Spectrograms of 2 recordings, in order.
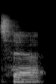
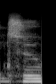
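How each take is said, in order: First: The word is said in a weak, reduced form. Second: The word is said in its full form. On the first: The speaker calls it right. "we just say to" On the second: The speaker calls it wrong. "we don't say to"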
